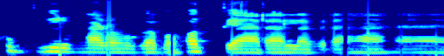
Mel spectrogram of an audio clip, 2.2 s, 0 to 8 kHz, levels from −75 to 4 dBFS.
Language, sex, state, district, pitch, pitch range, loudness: Hindi, female, Chhattisgarh, Sarguja, 140 Hz, 135-160 Hz, -29 LUFS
